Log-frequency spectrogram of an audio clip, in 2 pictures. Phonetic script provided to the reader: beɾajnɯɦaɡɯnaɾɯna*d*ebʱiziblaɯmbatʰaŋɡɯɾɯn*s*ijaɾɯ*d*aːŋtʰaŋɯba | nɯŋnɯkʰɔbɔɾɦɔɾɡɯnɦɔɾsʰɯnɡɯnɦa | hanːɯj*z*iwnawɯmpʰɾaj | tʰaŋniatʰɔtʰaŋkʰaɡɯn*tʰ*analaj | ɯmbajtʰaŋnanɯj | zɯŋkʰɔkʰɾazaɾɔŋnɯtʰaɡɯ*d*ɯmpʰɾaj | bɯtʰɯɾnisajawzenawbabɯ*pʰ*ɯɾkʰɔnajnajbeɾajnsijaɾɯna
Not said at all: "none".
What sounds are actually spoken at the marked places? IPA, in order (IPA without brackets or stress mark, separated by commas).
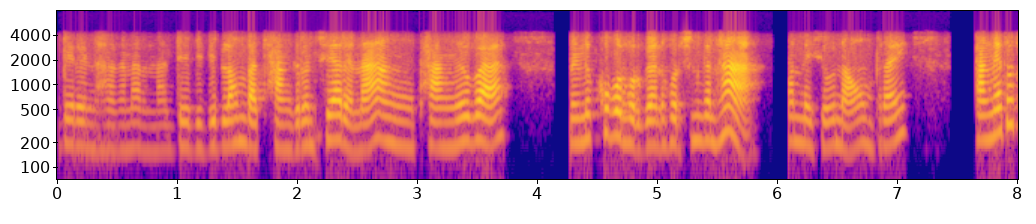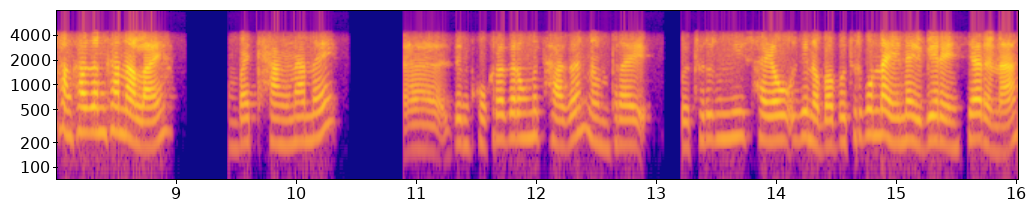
d, s, n, s, kʰ, n, tʰ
